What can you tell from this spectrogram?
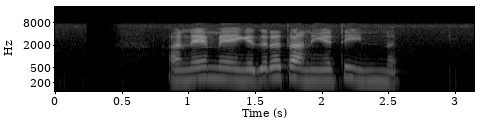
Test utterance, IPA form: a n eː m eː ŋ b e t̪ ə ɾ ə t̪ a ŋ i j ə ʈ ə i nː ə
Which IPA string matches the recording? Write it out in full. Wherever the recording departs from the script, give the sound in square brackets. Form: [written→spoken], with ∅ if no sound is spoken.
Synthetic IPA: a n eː m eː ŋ [b→ɡ] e [t̪→d̪] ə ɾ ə t̪ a [ŋ→n] i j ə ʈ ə i nː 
